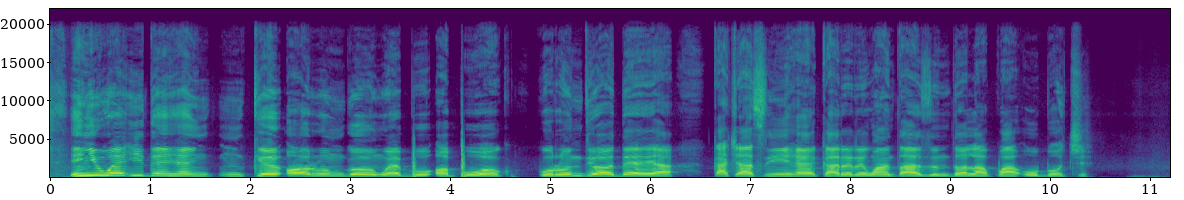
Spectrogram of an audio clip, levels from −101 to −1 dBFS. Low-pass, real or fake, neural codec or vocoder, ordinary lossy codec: 19.8 kHz; real; none; none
